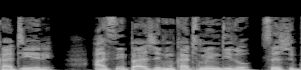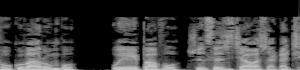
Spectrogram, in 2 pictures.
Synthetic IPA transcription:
katieɾe | asipaiʐiɾimukat̬imendiɾo̞se̞ʐibʱokuʋaɾo̞ːmbo̞ | uje̞ipap̬o̞ʐ̥e̞se̞ʐit͡ʃaʋaʐakat͡ʃeːa

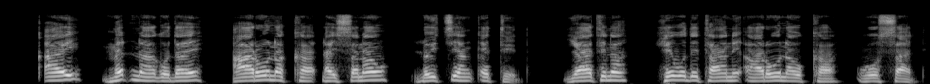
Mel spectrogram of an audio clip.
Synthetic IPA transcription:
kʼɐj | mɛɗɪnaːɡɔd̪ɐj | aːɾo̞ːnɐkːɐɗɐjsːɐnɐw | lɔjt͡sːɪhɐŋkʼːɛt̪ːḛːd̪ːɐ | jaːt̪ɪnɐ | hɛwɔd̪ɛt̪aːnɪʔaːɾo̞ːnɐwkːɐ | wo̞ːsːaːd̪

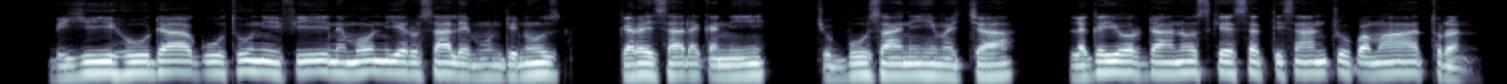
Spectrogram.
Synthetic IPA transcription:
bɪjːɪjɪɦuːd̪aːɡuːt̪uːniːfɪnɐmo̞ːnːɪjɛɾʊsaːlɛmhʊnd̪ɪnuːs | ɡ̥ɐɾɐɪsaːᶑɐkʼɐniː | t͡ʃʼʊbːuːɪsaːniːhɪmɐt͡ʃːaː | lɐɡɐjɔɾd̪aːno̞ːske̞ːsːɐt̪ːɪɪsaːnt͡ʃʼuːpʼɐmaːt̪ʊɾɐn

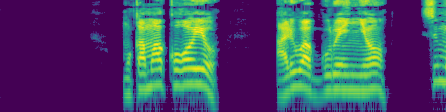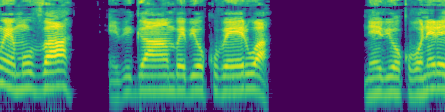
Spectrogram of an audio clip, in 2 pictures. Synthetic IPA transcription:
mukamako̞ːjo | aliwaɡːulwe̞ɲːo̞ | simwe̞ːmuva | eβiɡaːmboeβjo̞ːkuβe̞ːɾwa | ne̞ːβjo̞ːkuβo̞ne̞ɾe

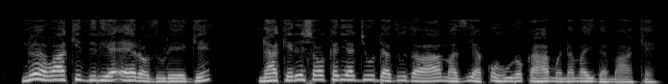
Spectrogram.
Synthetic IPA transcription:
newɛwakiðiɾiɛʔɛɾɔðuɾeːɡe | nakeɾeɕɔːkɛɾiad͡ʒudaðuðawaːmaziakohuɾokahamwɛnamaiðɛmakɛ

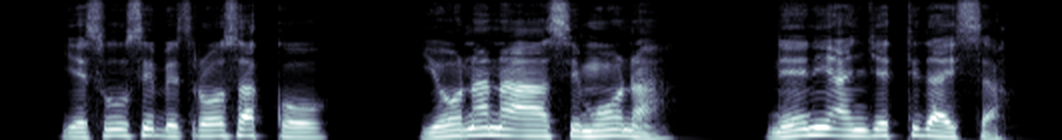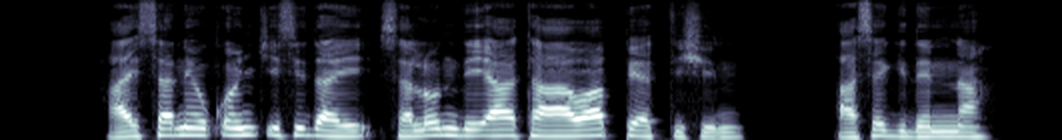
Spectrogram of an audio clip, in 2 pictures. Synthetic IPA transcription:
jɛsuːsɪpʼɛt͡sʼɪɾo̞ːs̬ɐkːɔ | jo̞ːnɐnɐʔaːsɪmo̞ːnɐ̰ | ne̞ːnɪɐnd͡ʒɛt̪ːɪd̪ɐjsːɐ̰ | hɐjsːɐnɛwkʼɔnt͡ʃʼːɪs̬ɪd̪ɐjsɐlɔnd̪ɛʔɪaːt̪aːwaːpːɛɐt̪ːɪʃɪn | ʔɐsɛɡɪd̪ɛnːɐ

